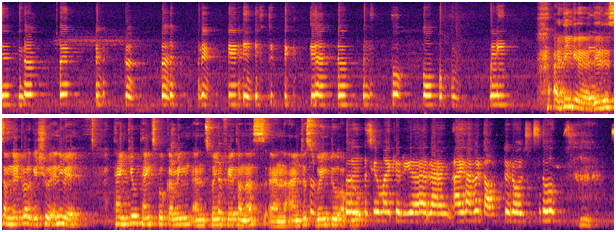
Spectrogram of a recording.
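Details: Adult male speaker; ordinary speech.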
